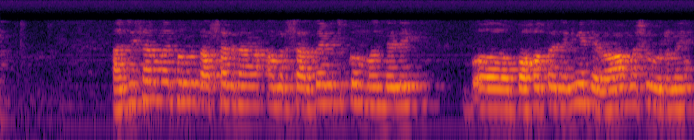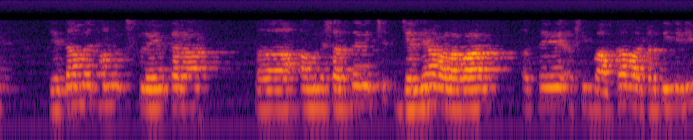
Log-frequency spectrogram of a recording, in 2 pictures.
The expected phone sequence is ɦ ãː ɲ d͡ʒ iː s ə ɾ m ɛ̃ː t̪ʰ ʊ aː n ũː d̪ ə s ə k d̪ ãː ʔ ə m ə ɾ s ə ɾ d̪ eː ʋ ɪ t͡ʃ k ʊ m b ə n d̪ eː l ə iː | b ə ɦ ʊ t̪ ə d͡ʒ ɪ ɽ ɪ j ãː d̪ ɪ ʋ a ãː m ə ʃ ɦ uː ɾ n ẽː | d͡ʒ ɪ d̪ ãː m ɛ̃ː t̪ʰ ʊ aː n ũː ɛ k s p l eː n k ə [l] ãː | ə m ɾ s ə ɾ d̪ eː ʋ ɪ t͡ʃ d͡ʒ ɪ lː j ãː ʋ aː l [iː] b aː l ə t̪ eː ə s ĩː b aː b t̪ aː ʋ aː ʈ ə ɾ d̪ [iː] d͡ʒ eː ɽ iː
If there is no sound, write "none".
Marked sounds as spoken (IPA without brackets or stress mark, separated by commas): ɾ, aː, iː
